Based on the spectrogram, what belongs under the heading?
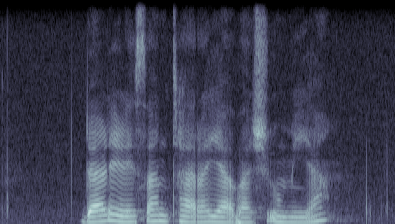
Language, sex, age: Venda, female, 24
